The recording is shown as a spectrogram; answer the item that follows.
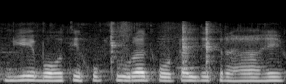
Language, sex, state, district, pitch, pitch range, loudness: Hindi, female, Madhya Pradesh, Bhopal, 180 Hz, 175-185 Hz, -16 LUFS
